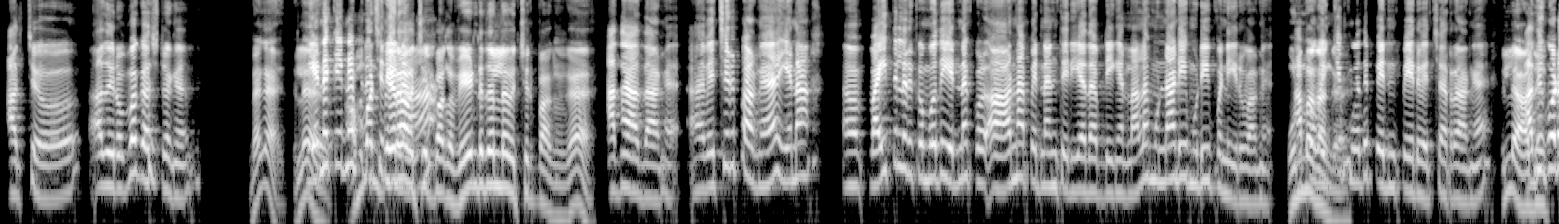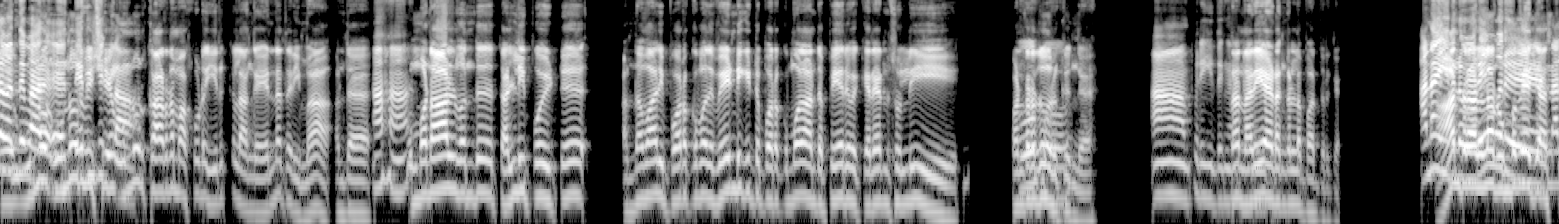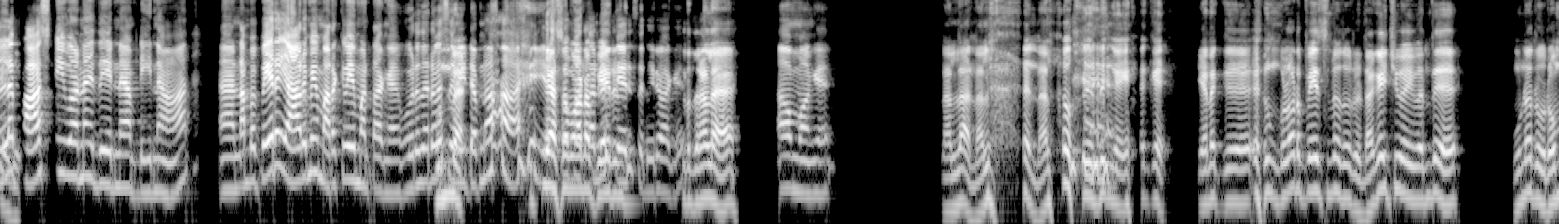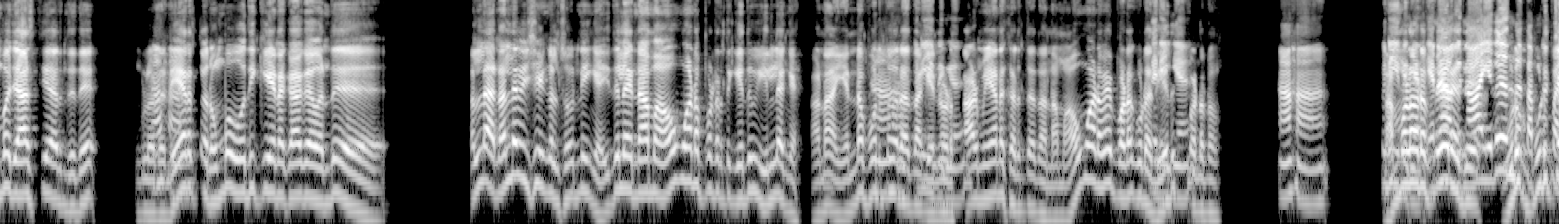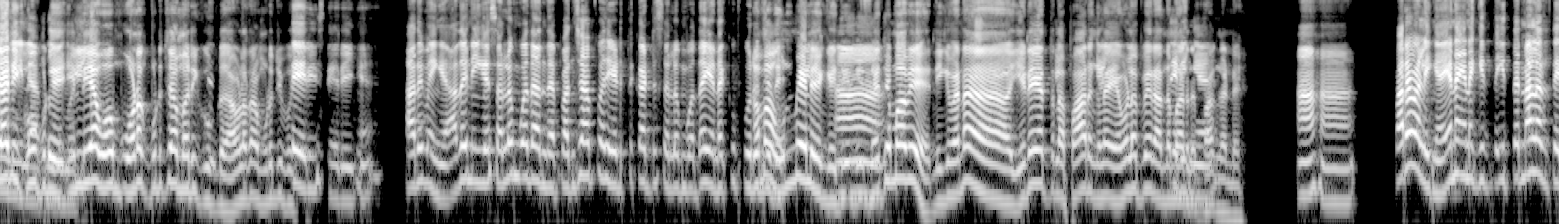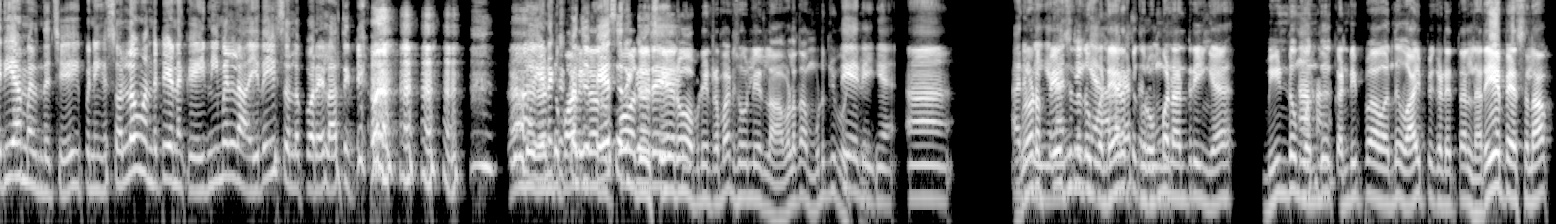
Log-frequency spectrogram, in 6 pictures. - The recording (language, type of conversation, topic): Tamil, podcast, உங்கள் பெயர் எப்படி வந்தது என்று அதன் பின்னணியைச் சொல்ல முடியுமா?
- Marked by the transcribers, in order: other noise; in English: "பாசிட்டிவ்வான"; laughing while speaking: "சொல்லிட்டோம்ன்னா, எப்போ பாத்தாலும் பேரு சொல்லிருவாங்க"; laughing while speaking: "நல்லா நல்ல ஒரு இதுங்க. எனக்கு எனக்கு உங்களோட பேசினது, ஒரு நகைச்சுவை வந்து"; laugh; laughing while speaking: "சேரி, சேரிங்க"; laughing while speaking: "எல்லாத்துட்டயும். அ எனக்கு கொஞ்சம் பேசுறக்கு ஒரு"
